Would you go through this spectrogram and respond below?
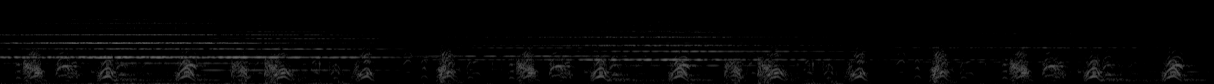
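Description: Dogs bark in repeated short bursts in the Broken Sword video game hospital scene, with yips and whimpers between, set against a steady electronic hum.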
